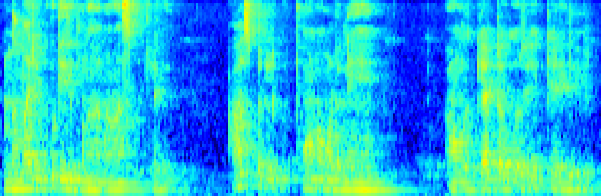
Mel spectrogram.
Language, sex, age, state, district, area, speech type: Tamil, male, 18-30, Tamil Nadu, Tiruvannamalai, rural, spontaneous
